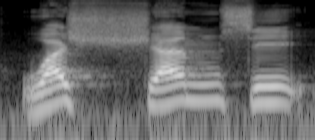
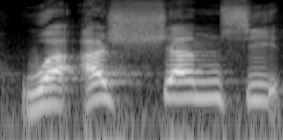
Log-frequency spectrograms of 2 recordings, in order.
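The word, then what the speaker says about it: والشمس: Wasyamsi wa duhaha, wasyamsi, ya. Karena sebelum alif itu ada huruf, maka alifnya atau hamzanya tidak dibaca, karena hamzanya hamzah wasol, bukan wa asyamsi tapi wasyamsi.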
